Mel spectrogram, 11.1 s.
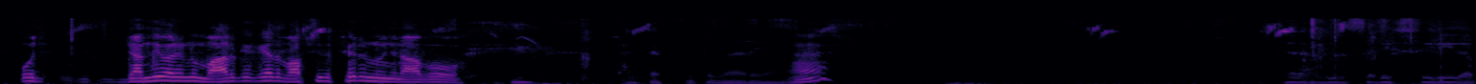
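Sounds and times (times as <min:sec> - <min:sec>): bird chirps: 0:01.9 - 0:05.0, 0:08.1 - 0:08.4, 0:09.4 - 0:10.8.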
